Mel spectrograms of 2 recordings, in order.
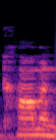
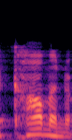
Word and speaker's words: Kamen: It's like they couldn't even pronounce Kamen right. I know it's. I mean, there's the way they would pronounce it made me think of the word COMM. He's a common rider. Yeah, like you're a garden variety every day common rider.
